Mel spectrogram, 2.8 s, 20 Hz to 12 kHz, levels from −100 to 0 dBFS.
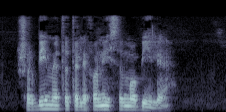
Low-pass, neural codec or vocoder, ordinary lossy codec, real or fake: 7.2 kHz; none; AAC, 64 kbps; real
